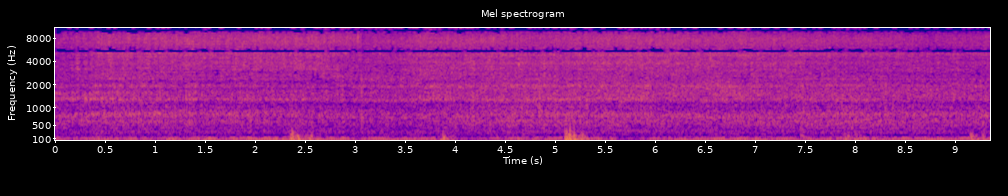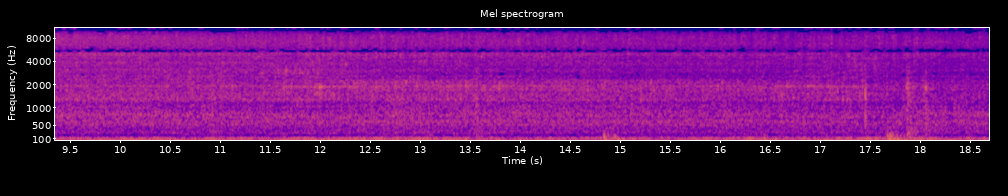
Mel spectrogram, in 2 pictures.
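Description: Chicken livers sizzling in hot oil in a non-stick kadhai. The sizzle starts at full strength as they go in and eases slowly, with a steady low hum underneath and a few light knocks in the first several seconds.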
